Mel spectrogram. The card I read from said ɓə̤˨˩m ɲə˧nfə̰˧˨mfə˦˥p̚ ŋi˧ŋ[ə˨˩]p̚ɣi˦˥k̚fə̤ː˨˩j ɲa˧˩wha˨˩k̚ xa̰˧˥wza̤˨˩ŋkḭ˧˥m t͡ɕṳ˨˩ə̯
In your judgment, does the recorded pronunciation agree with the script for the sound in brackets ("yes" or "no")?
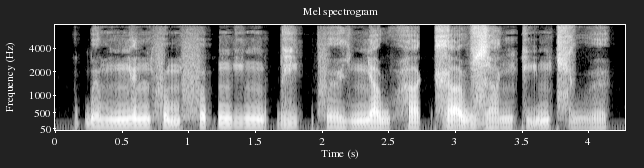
yes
